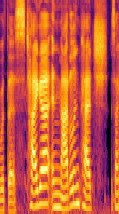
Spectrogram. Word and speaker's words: Petsch: Tyga and Madelaine Petsch. Is that how you say it? Yep, Petsch.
